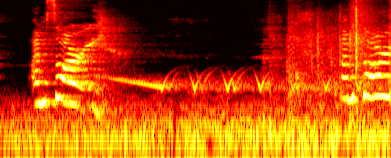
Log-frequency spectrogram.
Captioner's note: police sirens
